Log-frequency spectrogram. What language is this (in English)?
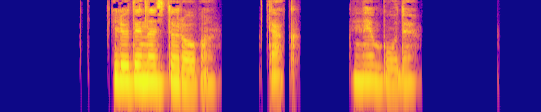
Ukrainian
